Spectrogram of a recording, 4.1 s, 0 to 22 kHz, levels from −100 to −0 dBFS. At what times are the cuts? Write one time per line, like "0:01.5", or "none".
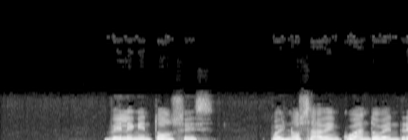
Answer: none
